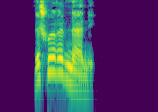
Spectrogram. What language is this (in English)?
Kabyle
